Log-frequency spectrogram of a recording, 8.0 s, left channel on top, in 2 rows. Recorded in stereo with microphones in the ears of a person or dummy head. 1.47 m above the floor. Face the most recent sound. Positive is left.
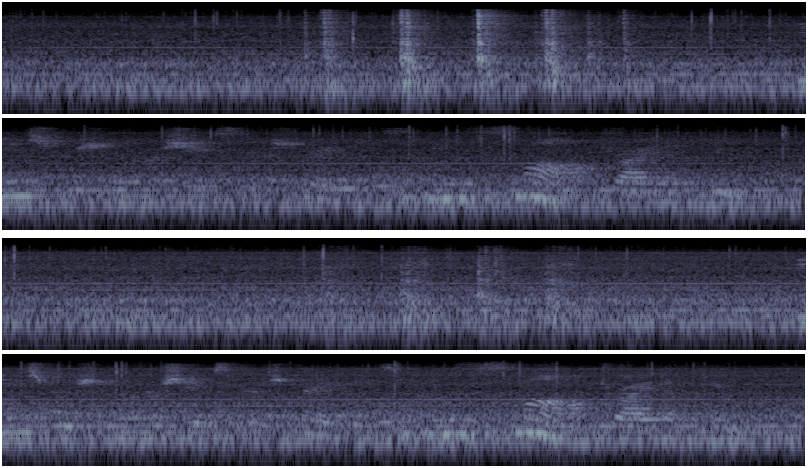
turn(degrees=-40)  # may be behind; listen again after turning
